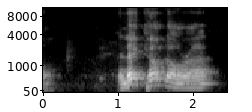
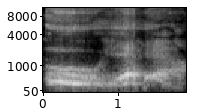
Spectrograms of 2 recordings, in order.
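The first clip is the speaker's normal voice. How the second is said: higher, louder crooned ooh yeah; hammed-up ooh yeah; 14 semitones higher, 5 dB louder than usual. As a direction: croon it like a cheesy showman. Closing catchphrase.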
